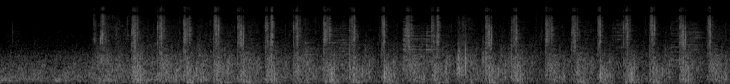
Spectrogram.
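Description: Quick footsteps thud on a dirt path.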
